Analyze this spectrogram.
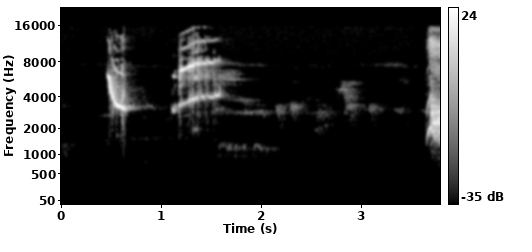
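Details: Orange-sided thrush, a caged songbird, singing in a relaxed, clear style: a sharp falling whistle, then a brief buzzy warbled phrase and faint soft twitters, with another loud note cut off at the end.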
